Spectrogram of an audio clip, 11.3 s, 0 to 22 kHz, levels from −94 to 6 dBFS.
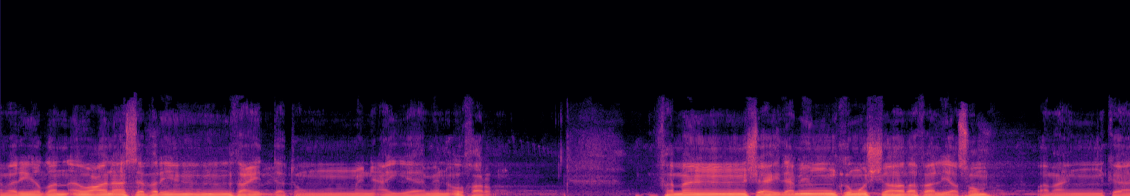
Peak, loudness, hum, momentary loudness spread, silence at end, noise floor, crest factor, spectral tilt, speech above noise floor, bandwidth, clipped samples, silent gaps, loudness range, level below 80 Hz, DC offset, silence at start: -8 dBFS; -24 LUFS; none; 11 LU; 0 s; -48 dBFS; 16 dB; -6 dB/octave; 24 dB; 10.5 kHz; under 0.1%; none; 8 LU; -56 dBFS; under 0.1%; 0 s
